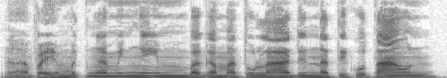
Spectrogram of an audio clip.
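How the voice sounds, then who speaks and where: An actor plays a village prankster, the excuse-making sidekick of a radio comedy. His voice is forceful and rather high for a man, recorded close and dry, with an Ilocano accent. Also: fairly even intonation, normal speed, dry recording, close to an everyday voice. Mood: puzzled.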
